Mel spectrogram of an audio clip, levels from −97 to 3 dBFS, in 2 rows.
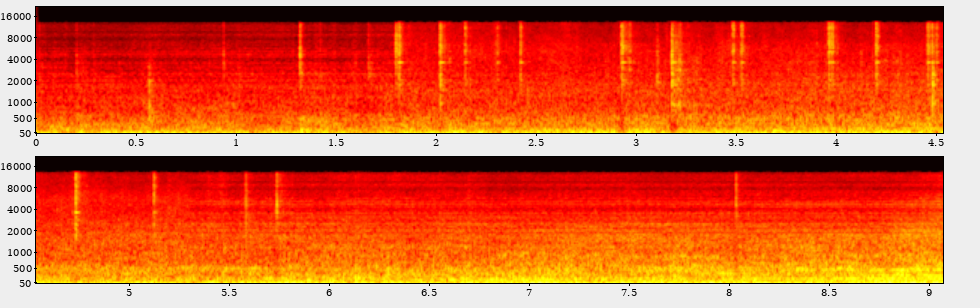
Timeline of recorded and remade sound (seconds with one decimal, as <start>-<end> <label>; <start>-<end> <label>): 0.0-1.8 remade; 1.8-5.3 recorded; 5.3-9.1 remade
